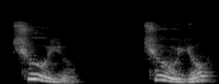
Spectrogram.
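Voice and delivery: "chuyu" with an ordinary Spanish ch; drawn-out "chuyu", ch as in Spanish; Castilian-style ch. Shown as a demonstration. Teacher contrasting it with retroflex, Spanish ch. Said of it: "este sonido existe en el castellano".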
